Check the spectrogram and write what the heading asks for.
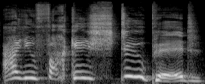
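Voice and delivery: mock British outrage; British "schtupid". Shown as a demonstration. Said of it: "like a S and then a C H".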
